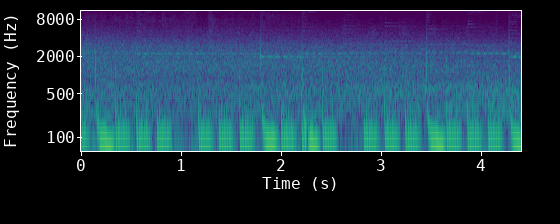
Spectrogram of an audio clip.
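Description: Psytrance: a driving electronic kick drum on a steady beat, with a rolling synth bassline pulsing between the kicks, a thin sustained high synth tone and light percussive ticks.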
